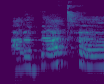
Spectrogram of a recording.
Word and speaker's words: Adebayo: start of college, Adebayo. You did not say my name right. Adebayo. There we go.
